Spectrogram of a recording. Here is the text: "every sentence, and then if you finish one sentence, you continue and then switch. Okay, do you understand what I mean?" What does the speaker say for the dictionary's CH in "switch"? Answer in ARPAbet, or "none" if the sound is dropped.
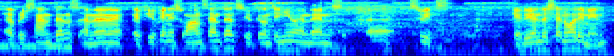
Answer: S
